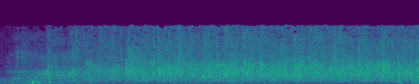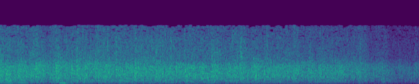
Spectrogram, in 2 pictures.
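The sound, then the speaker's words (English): A crowd applauds at the end of a story, a steady, dense wash of many hands clapping at a constant loudness for about ten seconds before easing slightly at the end, with a few faint voices mixed in. “Now that is a sound I miss, the sound of laughter and applause.”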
